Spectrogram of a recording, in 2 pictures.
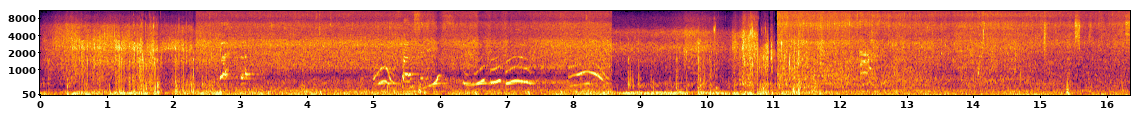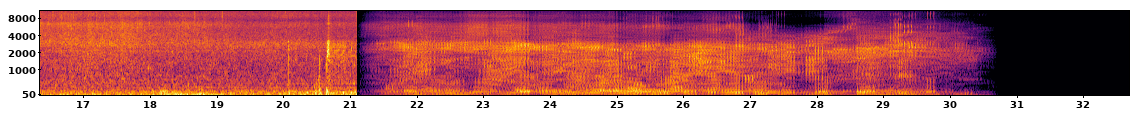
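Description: Water and air rushing over a GoPro sliding down an enclosed tube water slide, a loud steady rumble of water and wind on the microphone, with a rider's whoops rising and falling a few seconds in. About two-thirds of the way through it drops suddenly to a quieter rush of water on a second slide run.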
